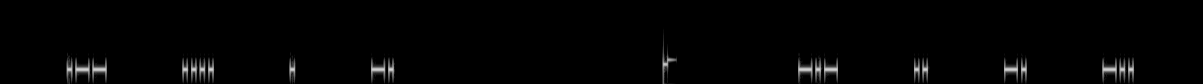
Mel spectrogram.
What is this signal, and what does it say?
Morse code, heard as a keyed tone, about 28 wpm, spaced as for 10 wpm, 700 Hz. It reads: WHEN KIND
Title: 6x Character Spacing - Top 200 Words - 28wpm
